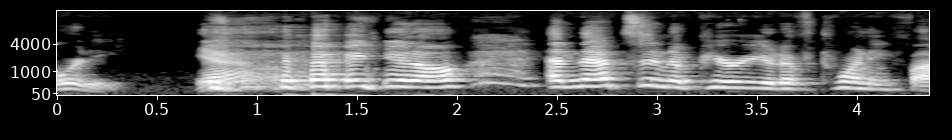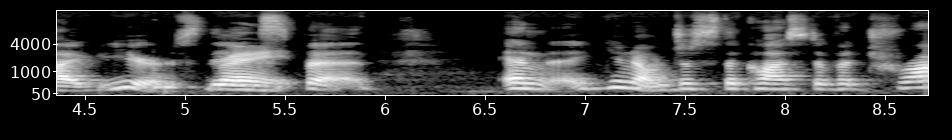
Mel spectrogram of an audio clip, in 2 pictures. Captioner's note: laughs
